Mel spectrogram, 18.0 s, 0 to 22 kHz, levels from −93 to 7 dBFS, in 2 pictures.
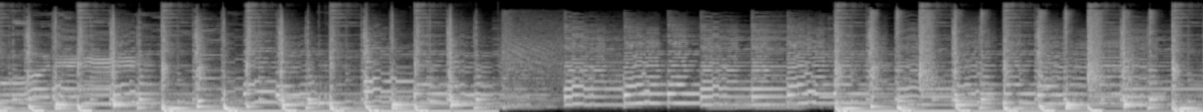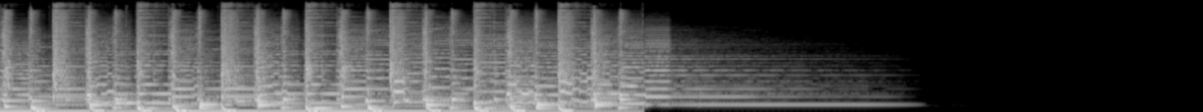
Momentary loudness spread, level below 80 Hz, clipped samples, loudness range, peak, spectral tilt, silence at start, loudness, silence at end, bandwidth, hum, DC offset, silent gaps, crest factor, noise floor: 6 LU; -20 dBFS; under 0.1%; 4 LU; 0 dBFS; -5 dB/octave; 0 s; -14 LUFS; 2.75 s; 20 kHz; none; under 0.1%; none; 14 dB; -67 dBFS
